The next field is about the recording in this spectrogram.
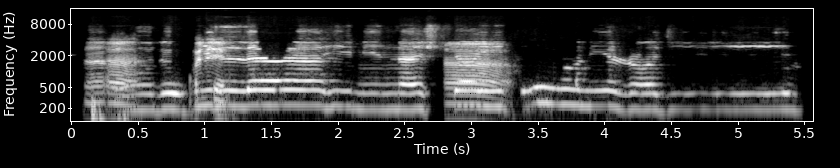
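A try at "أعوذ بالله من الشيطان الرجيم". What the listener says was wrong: Huruf ta-nya kena tebalkan. Syaitanir rajim. Bukan syaitan. Dia dari segi dia punya keliling pangkal semuanya terangkat. A'udzu billahi minasyaitan. A'udzu billahi minasyaitan. Huruf ta paling tebal. Huruf ta ni paling tebal. Jadi perlu untuk ditebalkan.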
